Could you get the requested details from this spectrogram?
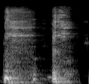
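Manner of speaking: sharp raven cough; coughing up a bug. Acted. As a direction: cough like something's stuck. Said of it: "I swallowed a bug".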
